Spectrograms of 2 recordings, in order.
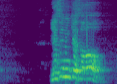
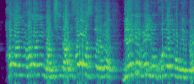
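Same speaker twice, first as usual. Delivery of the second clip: anguished complaint; 9 semitones higher, 8 dB louder than usual. Pretend. Believer's complaint to God voiced.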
